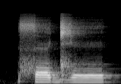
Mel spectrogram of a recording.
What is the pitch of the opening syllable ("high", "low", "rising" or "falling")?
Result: low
